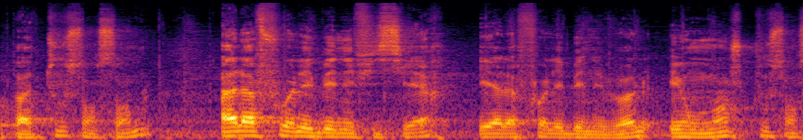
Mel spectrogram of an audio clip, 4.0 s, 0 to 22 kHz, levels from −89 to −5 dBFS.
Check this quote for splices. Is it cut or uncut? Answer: uncut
